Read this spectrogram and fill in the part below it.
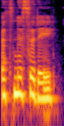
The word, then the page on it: ethnicity: British English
